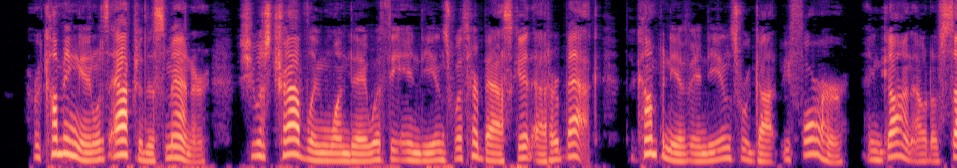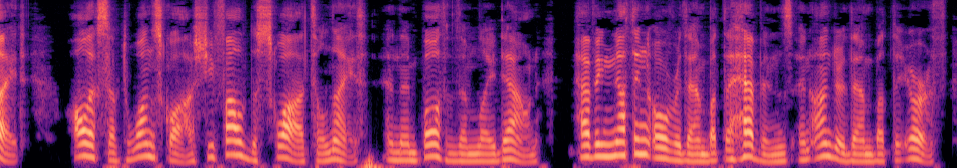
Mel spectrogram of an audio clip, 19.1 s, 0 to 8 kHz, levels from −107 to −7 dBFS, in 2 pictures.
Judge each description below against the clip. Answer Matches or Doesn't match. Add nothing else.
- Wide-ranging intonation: Matches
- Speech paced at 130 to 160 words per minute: Doesn't match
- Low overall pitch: Doesn't match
